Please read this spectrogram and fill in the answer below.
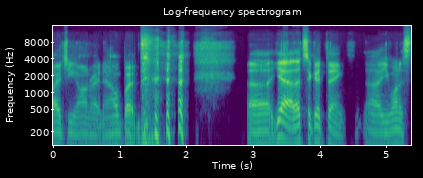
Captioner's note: laughs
